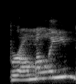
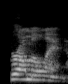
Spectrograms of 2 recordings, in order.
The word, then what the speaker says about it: bromelain: Bromelain, did you say? Is that what we called it? It's bromelain. Bromelain, okay, thanks.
